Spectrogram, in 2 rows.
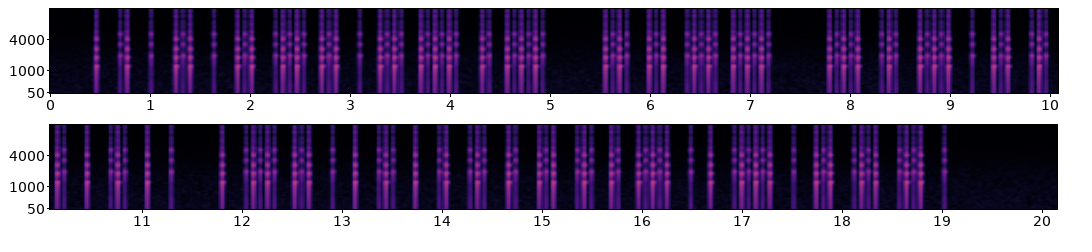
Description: Morse code, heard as a telegraph sounder, hand-sent with a paddle, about 17 wpm. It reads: MALAISES ILS FURENT DANGEREUX.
